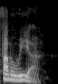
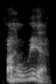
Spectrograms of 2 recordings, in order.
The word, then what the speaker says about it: Famuyiwa: And a director for everybody to watch, and I hope I'm going to say his name right, Rick Famuyiwa. I hope I said that correctly. Please forgive me if I didn't. I think it's Famuyiwa. – Famuyiwa. There we go.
